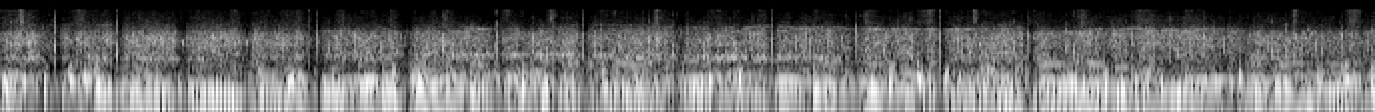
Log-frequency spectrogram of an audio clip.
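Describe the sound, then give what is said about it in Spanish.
Loud, sustained applause from a large audience for tennis players Pablo Carreño and Marcel Granollers, dense continuous clapping filling the whole stretch with a faint murmur of crowd voices mixed in. “Un aplauso para Pablo Carreño y Marcel Granollers.”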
